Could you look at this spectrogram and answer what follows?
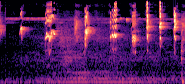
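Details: Kolibri ninja sunbirds in a group training recording meant to get birds singing quickly: a few spaced, thin, high chips and short whistled squeaks over a steady low background hum.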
